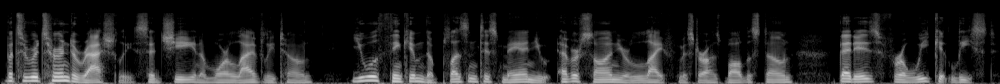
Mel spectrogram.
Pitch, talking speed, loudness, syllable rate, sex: 110 Hz, 200 wpm, -22 LUFS, 5.0 syllables/s, male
